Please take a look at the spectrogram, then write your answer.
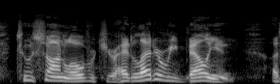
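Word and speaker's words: Toussaint Louverture: free a man named tucson lover and that's the exact pronunciation tucson overture had led a rebellion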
